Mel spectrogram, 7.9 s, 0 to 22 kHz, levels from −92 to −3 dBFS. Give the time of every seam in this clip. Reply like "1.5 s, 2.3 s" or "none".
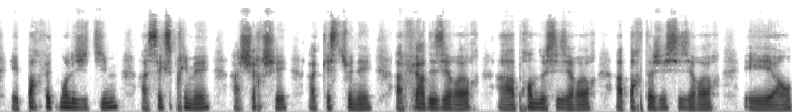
none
